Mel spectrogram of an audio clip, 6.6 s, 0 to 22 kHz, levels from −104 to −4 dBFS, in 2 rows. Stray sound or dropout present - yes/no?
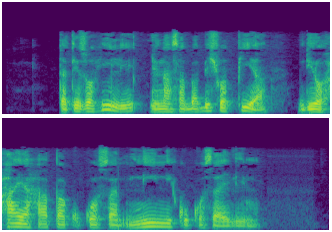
no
